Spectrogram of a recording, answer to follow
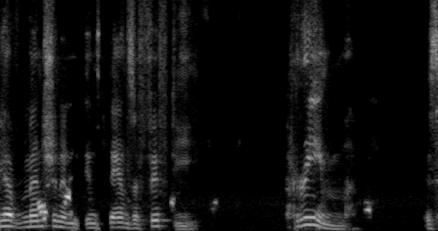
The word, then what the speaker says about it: Hrym: Here we have mentioned in stanza 50, Hrym is how it's pronounced.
